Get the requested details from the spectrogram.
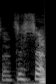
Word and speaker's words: Ahsoka: How do you say her name? – I think it's Ahsoka. – It's Ahsoka.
